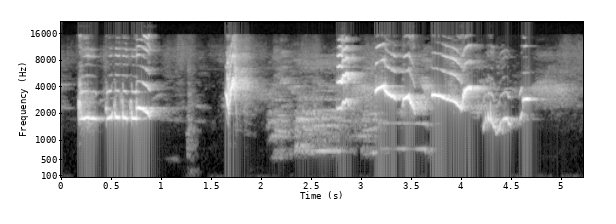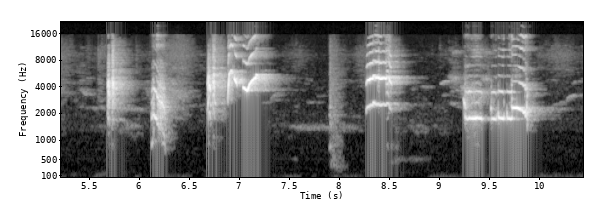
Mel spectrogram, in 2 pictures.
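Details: Oriental magpie-robin lure song to get other magpie-robins singing; clusters of sharp chips, slurred whistles and scratchy notes repeated in short bursts with pauses.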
